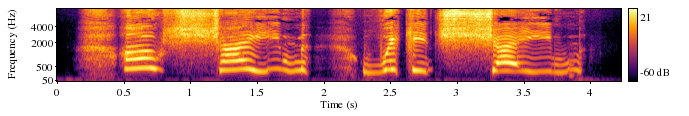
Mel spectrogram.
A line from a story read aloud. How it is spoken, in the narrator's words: Sissy cried from the corner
